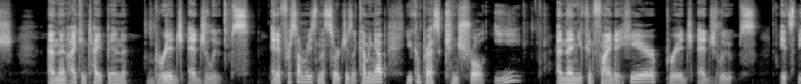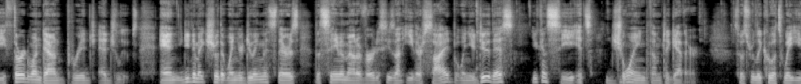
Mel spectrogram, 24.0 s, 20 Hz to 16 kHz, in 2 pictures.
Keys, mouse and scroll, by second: 19.3-20.7 shift+middle drag, 20.7 z, 20.9-22.4 middle drag, 22.4 z, 22.6-24.0 middle drag.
